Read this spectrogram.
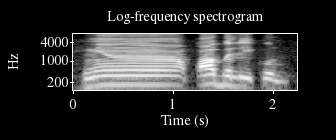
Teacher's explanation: یہاں نون ساکن میں اخفا اس لیے ہو رہا ہے کہ نون ساکن کے بعد حروف اخفا میں سے قاف آ گیا ہے۔ قاف کو پر یعنی موٹا پڑھیں گے کیونکہ یہ قاف حروف مستعلیہ میں سے ہے · قاف کو پر یعنی موٹا پڑھیں گے کیونکہ یہ قاف حروف مستعلیہ میں سے ہے۔ با ساکن ہے، اس میں قلقلہ خوب ظاہر کریں گے، اس کو قب یا قب ایسے نہیں پڑھیں گے، اس کو پڑھیں گے من قبلکم۔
